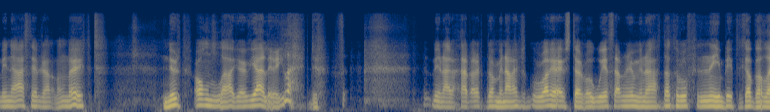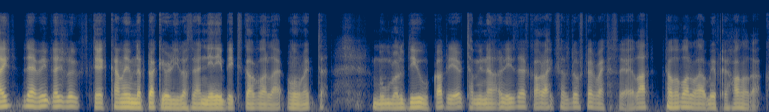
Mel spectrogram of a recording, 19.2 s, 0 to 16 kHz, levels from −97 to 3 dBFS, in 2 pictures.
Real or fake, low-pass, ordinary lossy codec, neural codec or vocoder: fake; 10.8 kHz; none; codec, 16 kHz in and 24 kHz out, 0.4 kbps, LongCat-Audio-Codec, four codebook decoder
